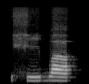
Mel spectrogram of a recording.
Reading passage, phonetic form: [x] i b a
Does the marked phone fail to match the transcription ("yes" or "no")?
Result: no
